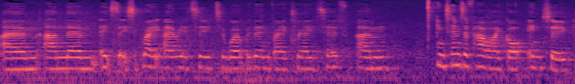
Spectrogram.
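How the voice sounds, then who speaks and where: A woman's fairly high voice in a Yorkshire accent, fairly slow and monotone with flat intonation, with audible room echo and noticeable background noise. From Yorkshire, northern England. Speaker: account director at a branding agency. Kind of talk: panel talk at a business event. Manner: halting, many fillers.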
